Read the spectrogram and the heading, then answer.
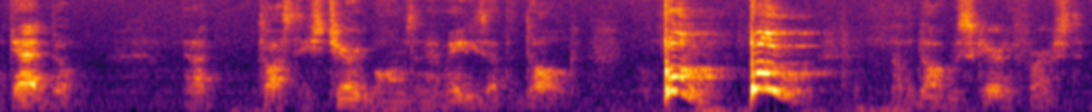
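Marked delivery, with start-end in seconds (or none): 4.9-6.1 high, loud shouted booms; explosion noise. Acted. Storyteller imitating cherry bombs going off, loud high booms. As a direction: shout out the blasts.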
